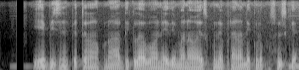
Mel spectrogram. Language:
Telugu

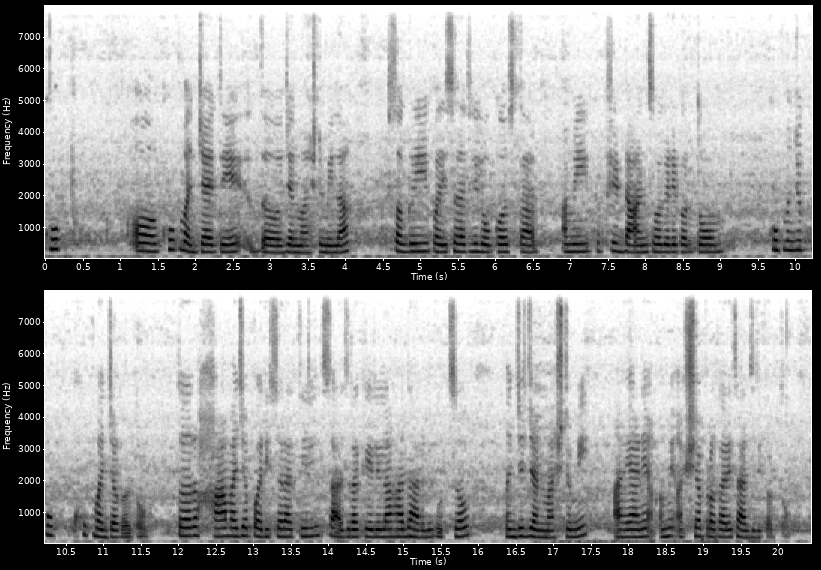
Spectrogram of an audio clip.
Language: Marathi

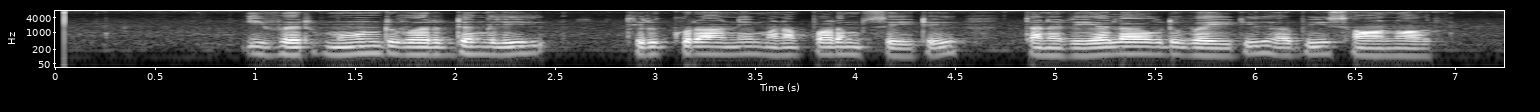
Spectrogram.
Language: Tamil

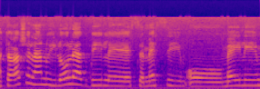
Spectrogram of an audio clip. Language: Hebrew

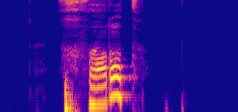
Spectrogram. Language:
Kabyle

